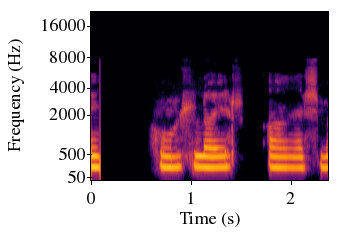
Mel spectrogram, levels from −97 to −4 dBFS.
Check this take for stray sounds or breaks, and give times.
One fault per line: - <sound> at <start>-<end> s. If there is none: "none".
none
